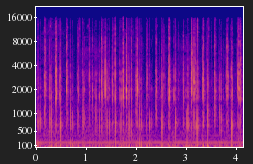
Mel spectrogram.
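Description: Fingertips rapidly click the buttons and triggers of a black PS4-style plastic gamepad. The result is a dense, fast stream of sharp, dry plastic clicks with bright ticks around 2 kHz and almost no ring. A faint steady low hum sits underneath.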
